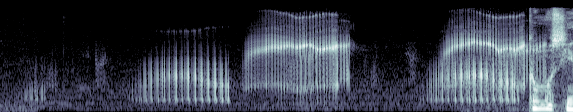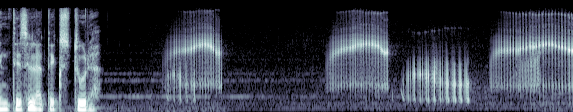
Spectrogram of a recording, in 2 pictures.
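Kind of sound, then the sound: animal, small frog croaking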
